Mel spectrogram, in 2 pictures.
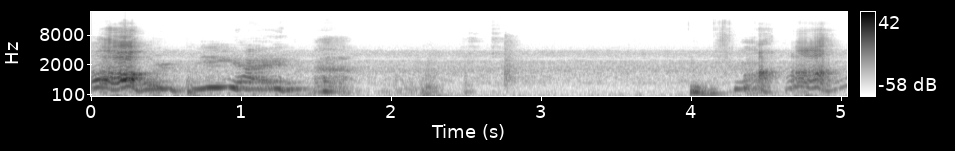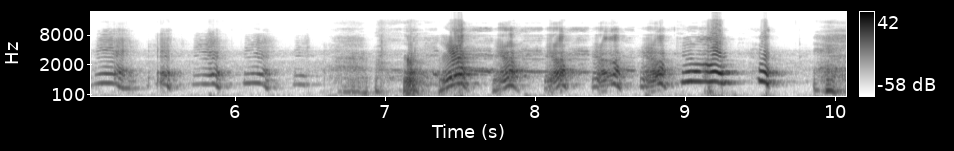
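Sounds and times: man laughing hard: 4.1 - 10.0.

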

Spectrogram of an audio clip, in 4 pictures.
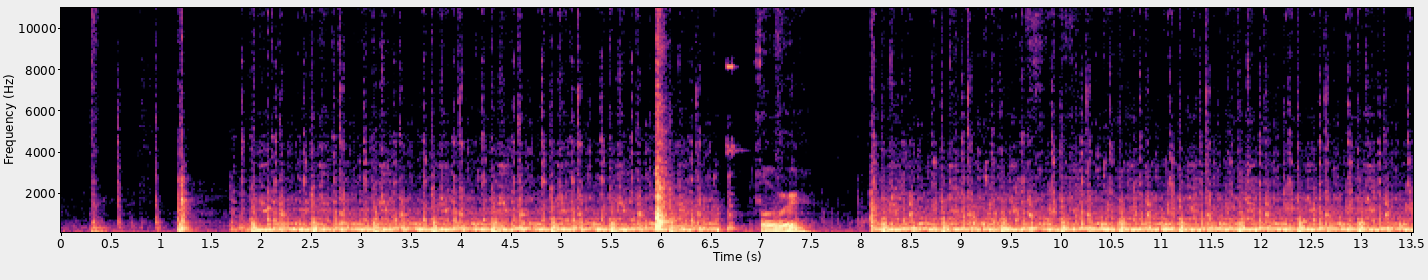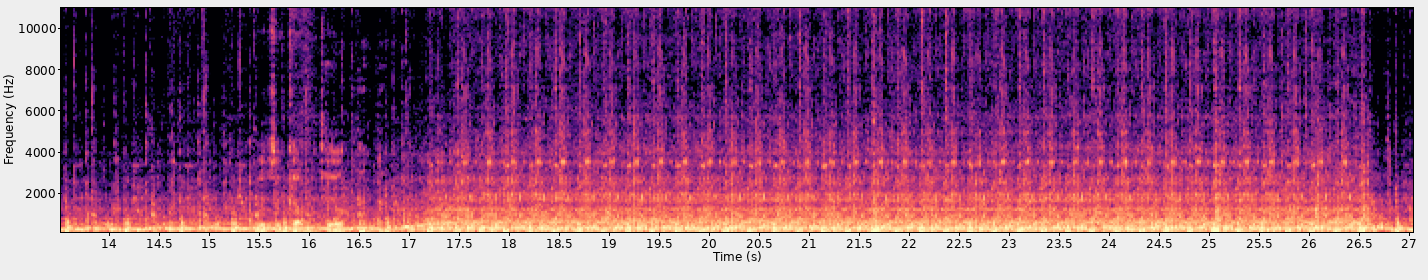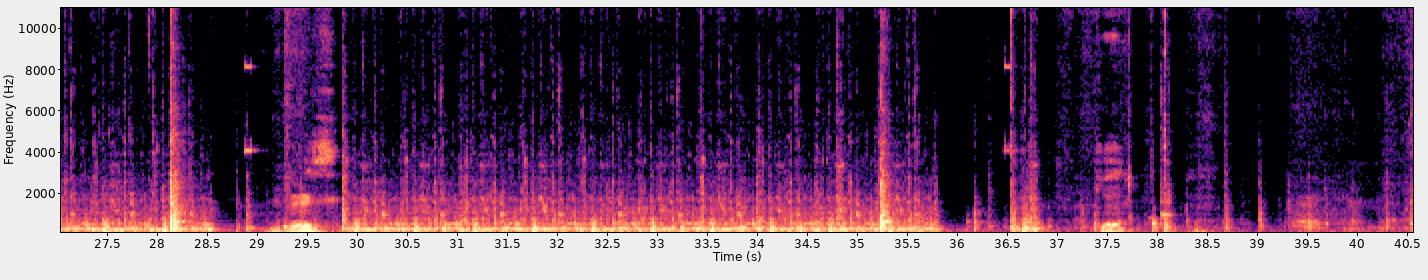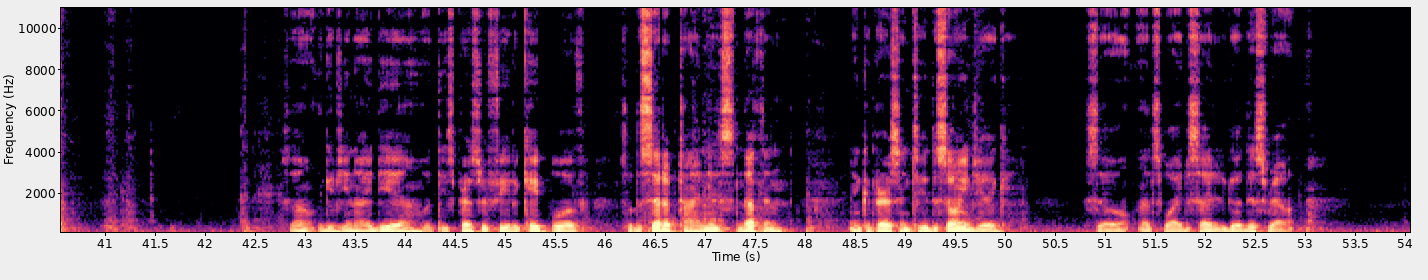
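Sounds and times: sewing machine stitching: 1.7 - 6.6, 8.0 - 28.6, 29.3 - 35.9, 36.5 - 36.9
sewing machine clicks: 8.0 - 28.6, 29.8 - 35.8.

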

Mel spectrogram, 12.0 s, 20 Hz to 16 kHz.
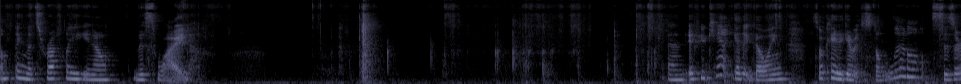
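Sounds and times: paper rustling: 3.9 - 10.1.

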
